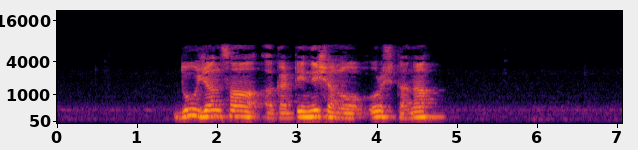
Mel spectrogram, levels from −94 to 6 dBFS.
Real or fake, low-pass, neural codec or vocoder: real; 7.2 kHz; none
